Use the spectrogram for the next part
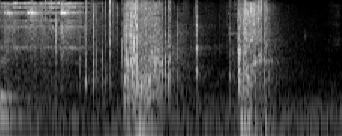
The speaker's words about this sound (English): I've taken the slime bucket away from her multiple times during the podcast, and she's taken it away or taken it back and... That's what all this noise is. And when you put the slime back in the box.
